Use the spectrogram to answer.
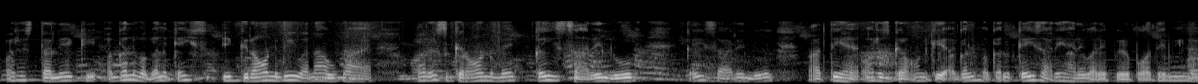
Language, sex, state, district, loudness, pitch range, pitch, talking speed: Hindi, female, Uttar Pradesh, Jalaun, -25 LUFS, 155-190 Hz, 175 Hz, 190 wpm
